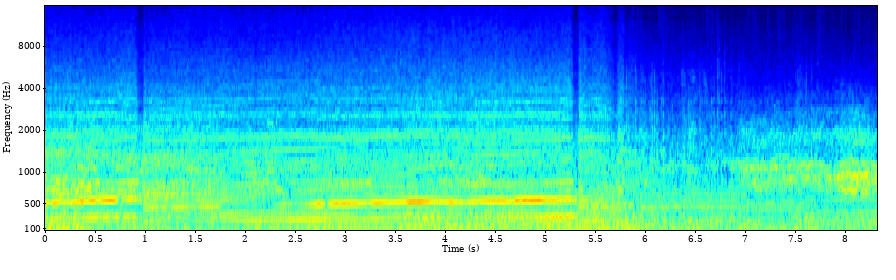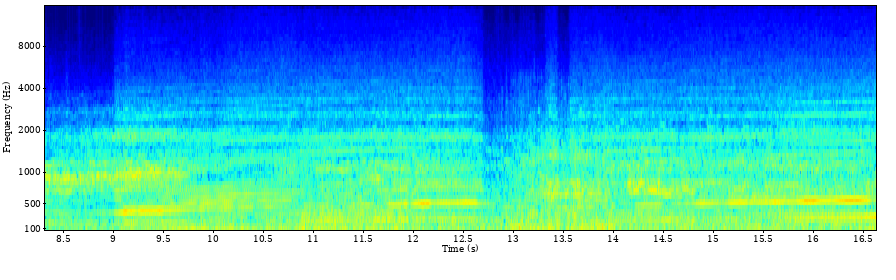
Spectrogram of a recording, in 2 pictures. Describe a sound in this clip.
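A racing car engine roars at high revs, rising and dropping in pitch as it shifts gears and brakes.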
